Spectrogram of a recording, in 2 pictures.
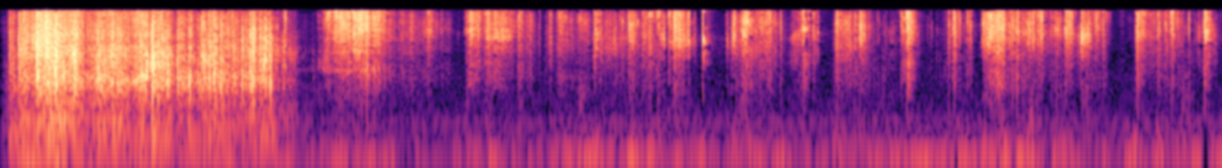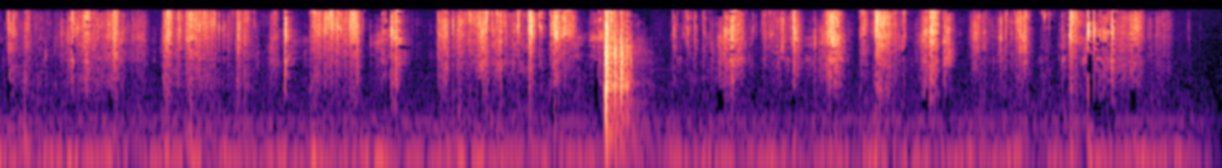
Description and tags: coins out of wooden box in hand counting
coins, counting, hand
